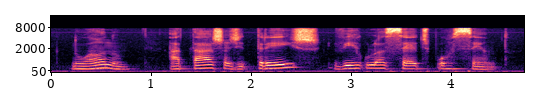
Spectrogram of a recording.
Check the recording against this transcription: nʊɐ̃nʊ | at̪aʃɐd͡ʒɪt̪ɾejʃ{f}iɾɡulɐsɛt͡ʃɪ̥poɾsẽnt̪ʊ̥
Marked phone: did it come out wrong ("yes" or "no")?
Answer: yes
